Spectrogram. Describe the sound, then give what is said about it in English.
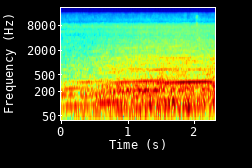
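A Volvo XC90 Recharge plug-in hybrid SUV with a 400-horsepower T8 twin engine revs and accelerates with a loud, steady, throaty roar that holds strong for a couple of seconds, with no voices. “The thrill of a 400-horsepower T8 twin engine.”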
